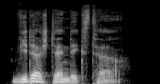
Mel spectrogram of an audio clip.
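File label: "widerständigster", German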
